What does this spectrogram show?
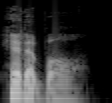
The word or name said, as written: hittable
